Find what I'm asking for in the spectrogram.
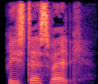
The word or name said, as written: rigsdagsvalg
